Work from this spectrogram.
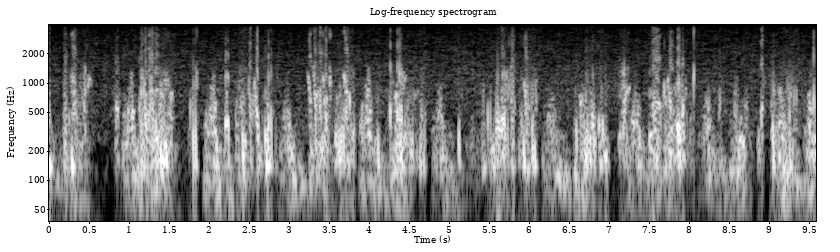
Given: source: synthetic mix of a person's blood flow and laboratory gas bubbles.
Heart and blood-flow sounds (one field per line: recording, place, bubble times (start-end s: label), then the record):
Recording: Doppler ultrasound of blood flow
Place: precordium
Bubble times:
0.00-0.07 s: bubbles
0.16-0.54 s: bubbles
0.80-0.90 s: bubbles
1.10-1.56 s: bubbles
1.72-1.88 s: bubbles
2.17-2.29 s: bubbles
2.31-2.86 s: bubbles
3.21-3.84 s: bubbles
4.07-4.16 s: bubbles
4.22-4.72 s: bubbles
5.08-5.17 s: bubbles
5.38-6.12 s: bubbles
6.55-7.01 s: bubbles
7.11-7.27 s: bubbles
7.47-8.09 s: bubbles
8.36-8.40 s: bubbles
8.84-8.95 s: bubbles
8.99-9.38 s: bubbles
9.48-9.60 s: bubbles
From the record:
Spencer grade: 3 (all of the cardiac periods contain showers or single bubble signals, but not dominating or overriding the cardiac motion signals)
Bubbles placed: only in the low amplitude regions of the cardiac cycle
